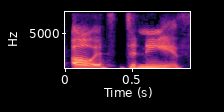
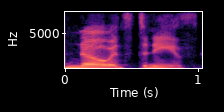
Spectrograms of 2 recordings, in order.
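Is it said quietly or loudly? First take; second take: loudly; quietly. First: It is said a little louder. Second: It is said at normal volume.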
